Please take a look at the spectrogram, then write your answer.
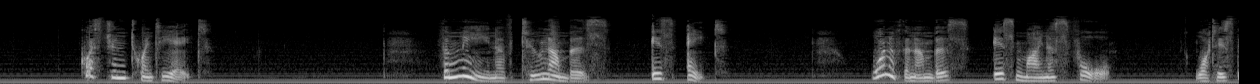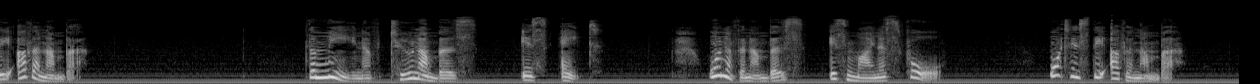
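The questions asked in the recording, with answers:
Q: What is the other number?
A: 20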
